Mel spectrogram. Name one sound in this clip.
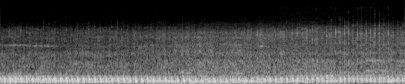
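A truck engine rumbles loudly nearby as it drives past.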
